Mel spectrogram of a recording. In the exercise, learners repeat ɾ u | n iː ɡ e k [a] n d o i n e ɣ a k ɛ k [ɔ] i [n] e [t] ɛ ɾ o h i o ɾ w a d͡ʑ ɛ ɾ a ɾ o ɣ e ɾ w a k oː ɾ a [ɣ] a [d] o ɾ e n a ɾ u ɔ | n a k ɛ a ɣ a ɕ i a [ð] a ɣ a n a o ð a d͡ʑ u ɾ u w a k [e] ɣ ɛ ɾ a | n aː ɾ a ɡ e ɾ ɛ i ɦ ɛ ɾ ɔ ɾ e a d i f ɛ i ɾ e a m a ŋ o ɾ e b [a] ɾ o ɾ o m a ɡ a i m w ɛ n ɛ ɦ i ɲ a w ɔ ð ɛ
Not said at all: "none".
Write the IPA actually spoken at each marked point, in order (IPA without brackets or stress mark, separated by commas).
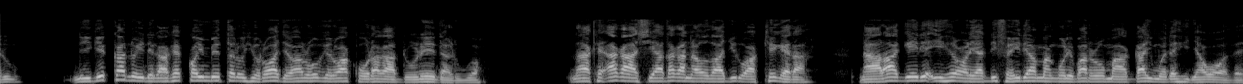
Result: a, ɔ, m, t, ɣ, d, ð, e, a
